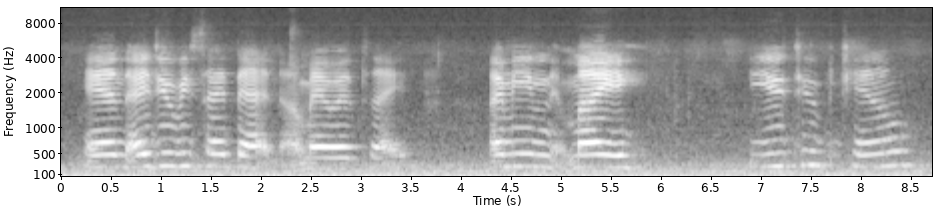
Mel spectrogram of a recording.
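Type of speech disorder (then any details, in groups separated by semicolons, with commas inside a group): Ataxic dysarthria; Friedreich's ataxia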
